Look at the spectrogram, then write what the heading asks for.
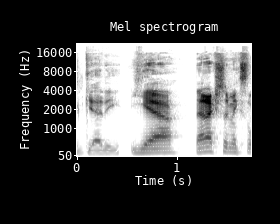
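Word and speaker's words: Geddy: wasn't born with it his real name is Gary Lee but his like great-grandmother or something pronounced Gary as Getty yeah that actually makes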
